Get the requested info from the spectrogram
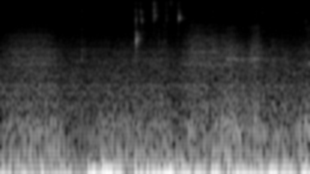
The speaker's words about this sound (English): I'm pouring it right on the ice. Yeah. Yeah, that's the way to do it.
